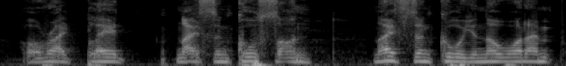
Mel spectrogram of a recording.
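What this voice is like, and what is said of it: Imitates another person's voice. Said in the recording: “my latest impression Al Pacino playing Del Boy Trotter”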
